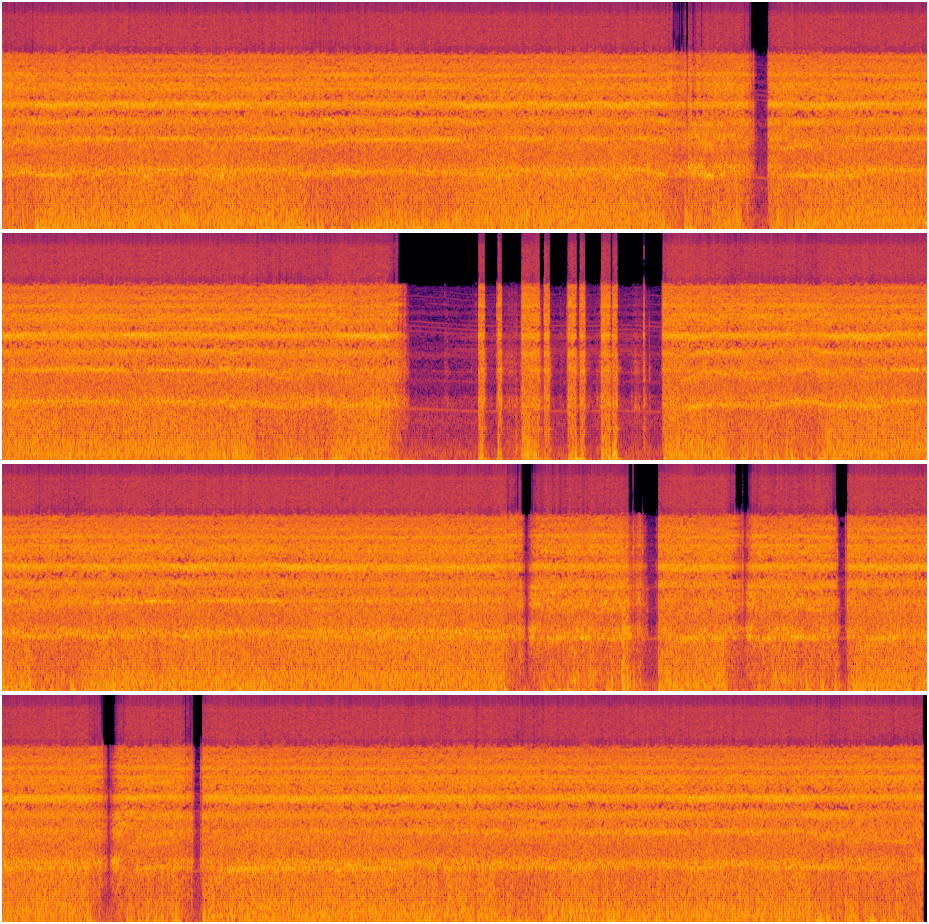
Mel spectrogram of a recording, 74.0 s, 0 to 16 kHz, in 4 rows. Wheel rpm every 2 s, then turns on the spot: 230, 230, 230, 230, 220, 220, 180, 120, 220, 230, 230, 220, 210, 40, 20, 40, 210, 220, 230, 230, 230, 220, 210, 150, 150, 140, 130, 190, 160, 130, 200, 220, 230, 230, 230, 220, 170.
26-30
